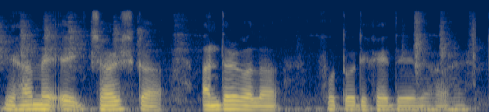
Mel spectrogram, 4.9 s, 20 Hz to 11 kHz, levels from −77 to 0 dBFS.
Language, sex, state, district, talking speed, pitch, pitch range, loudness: Hindi, male, Arunachal Pradesh, Lower Dibang Valley, 145 wpm, 115 Hz, 110-120 Hz, -18 LUFS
